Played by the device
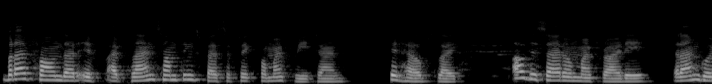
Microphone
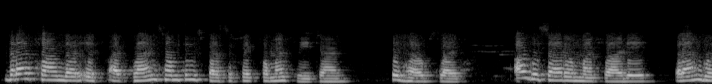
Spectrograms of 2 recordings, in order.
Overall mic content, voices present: echo only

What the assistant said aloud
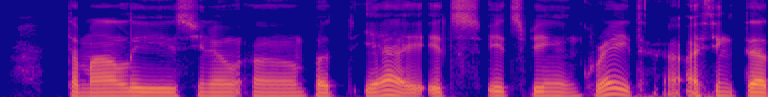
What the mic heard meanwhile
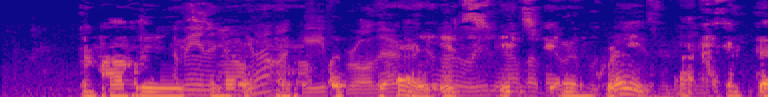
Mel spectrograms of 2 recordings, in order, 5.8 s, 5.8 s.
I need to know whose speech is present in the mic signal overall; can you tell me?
both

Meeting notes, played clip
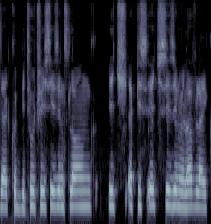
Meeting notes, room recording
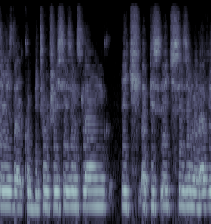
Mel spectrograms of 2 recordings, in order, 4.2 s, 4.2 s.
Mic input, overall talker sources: echo only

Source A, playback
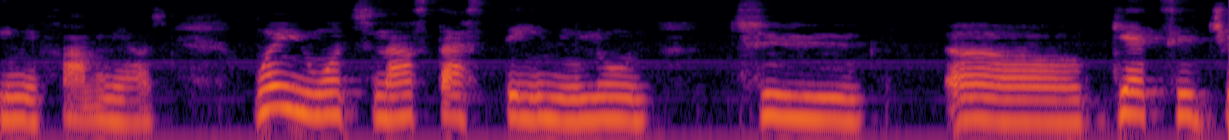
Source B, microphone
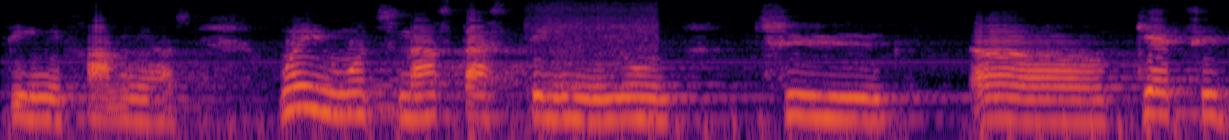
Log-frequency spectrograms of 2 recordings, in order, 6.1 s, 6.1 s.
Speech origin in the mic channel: echo only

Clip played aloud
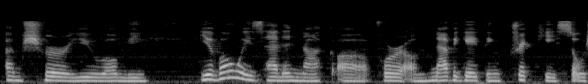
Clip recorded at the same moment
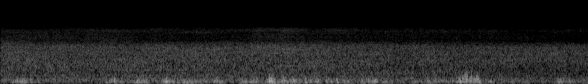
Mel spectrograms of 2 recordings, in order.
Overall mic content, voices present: neither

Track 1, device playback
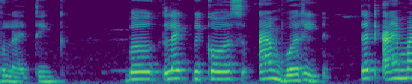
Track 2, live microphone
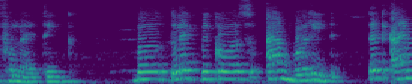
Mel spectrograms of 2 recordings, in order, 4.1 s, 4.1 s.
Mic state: echo only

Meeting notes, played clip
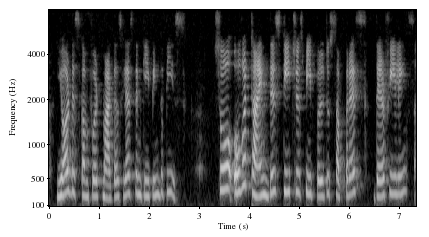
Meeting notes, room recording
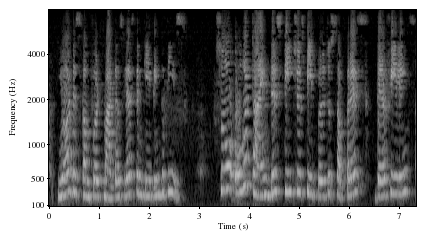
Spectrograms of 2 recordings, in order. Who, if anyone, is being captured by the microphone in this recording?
echo only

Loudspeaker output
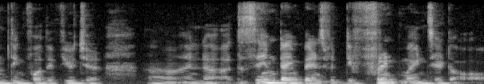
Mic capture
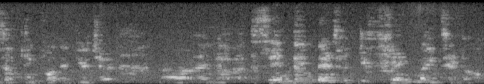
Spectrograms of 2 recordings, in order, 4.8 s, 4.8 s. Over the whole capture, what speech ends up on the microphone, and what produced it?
echo only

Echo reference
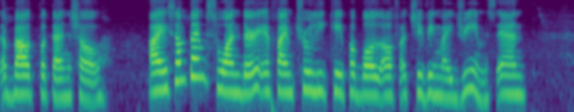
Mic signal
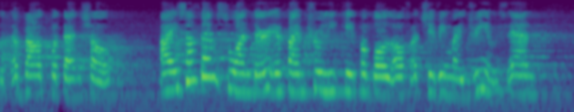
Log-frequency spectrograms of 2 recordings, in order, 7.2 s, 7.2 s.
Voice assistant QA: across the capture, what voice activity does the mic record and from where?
echo only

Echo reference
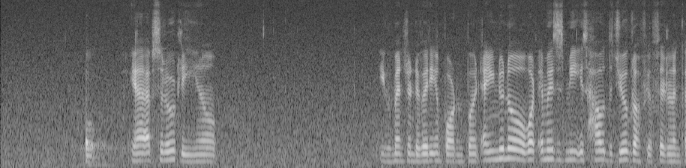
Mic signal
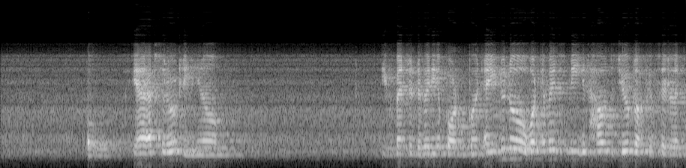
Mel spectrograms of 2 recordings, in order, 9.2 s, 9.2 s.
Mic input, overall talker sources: echo only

